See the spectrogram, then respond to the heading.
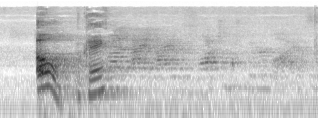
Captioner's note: off microphone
